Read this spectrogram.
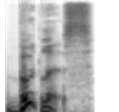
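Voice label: "bootless", British English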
